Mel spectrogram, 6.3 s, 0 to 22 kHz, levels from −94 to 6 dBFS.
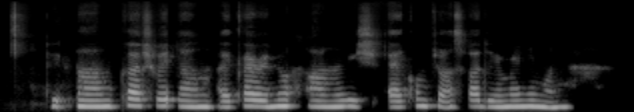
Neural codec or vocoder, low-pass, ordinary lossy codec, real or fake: autoencoder, 48 kHz, 32 numbers a frame, DAC-VAE, trained on Japanese speech; none; none; fake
